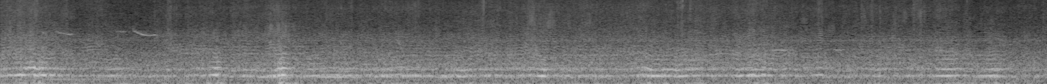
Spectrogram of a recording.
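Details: Many honey bees buzzing at the entrance of a top bar hive, flying out to collect nectar and returning; an even low-pitched hum with a few louder passes, and faint distant bird chirps early on.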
